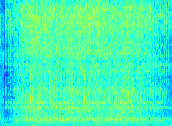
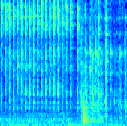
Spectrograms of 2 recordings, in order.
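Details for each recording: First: Old Cannondale bicycle after chain shortening and front derailleur adjustment, big front ring and second-largest rear cog: fast, even, crisp freewheel ratchet ticking as the crank spins backward with no rubbing. Normal. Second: Old Cannondale bicycle after chain shortening and front derailleur adjustment, cross-chained: fast, even bright ticking (about sixteen per second) as the crank spins backward. The chain rubs and bumps the front derailleur, which is acceptable in this gear.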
